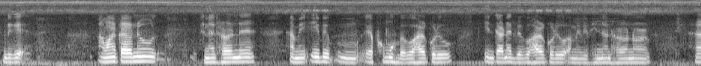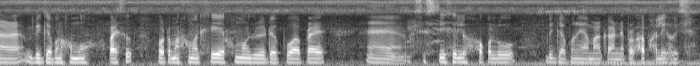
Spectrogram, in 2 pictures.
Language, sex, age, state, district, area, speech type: Assamese, male, 30-45, Assam, Lakhimpur, rural, spontaneous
